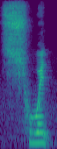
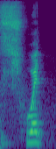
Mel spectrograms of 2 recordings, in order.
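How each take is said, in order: The two takes are said the same way.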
